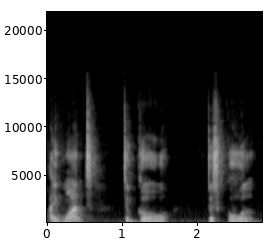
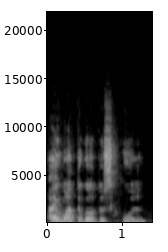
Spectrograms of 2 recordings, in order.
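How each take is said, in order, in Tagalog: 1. Ang mahahalagang salita ay binibigkas nang mas malakas, mas mahaba, at mas madiin. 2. Binigkas ang pangungusap nang pantay, walang dagdag na diin. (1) "it's like you're enforcing" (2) "normal lang siya"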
